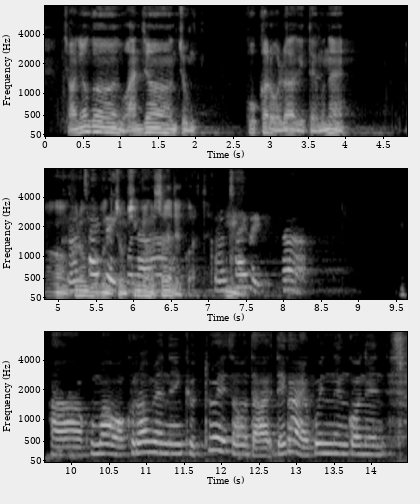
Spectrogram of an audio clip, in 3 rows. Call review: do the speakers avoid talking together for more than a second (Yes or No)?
No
